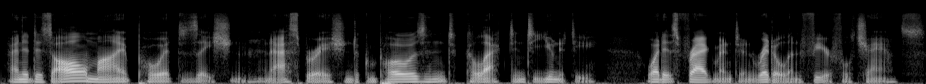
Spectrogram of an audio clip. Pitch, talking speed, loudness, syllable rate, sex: 115 Hz, 140 wpm, -22 LUFS, 4.5 syllables/s, male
